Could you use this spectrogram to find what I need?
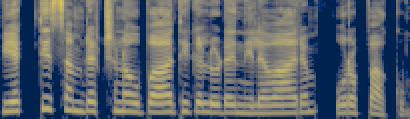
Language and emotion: Malayalam, neutral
